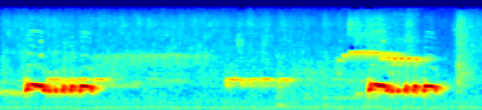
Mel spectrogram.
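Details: Loud crossbred zebra dove, its song used as a lure for other birds. Two rich, trilled coo phrases about four seconds apart, with a softer, level note and faint high whistles between them.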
